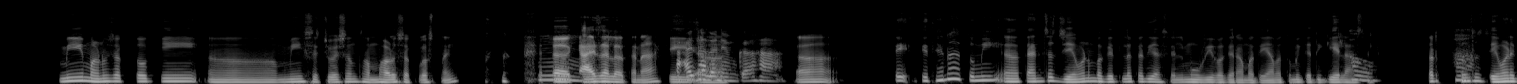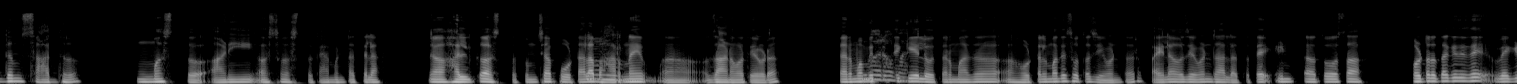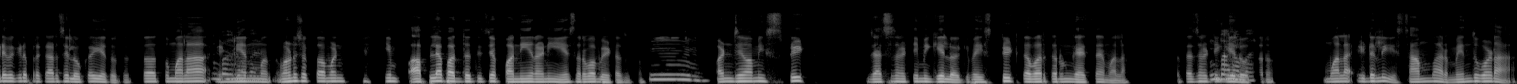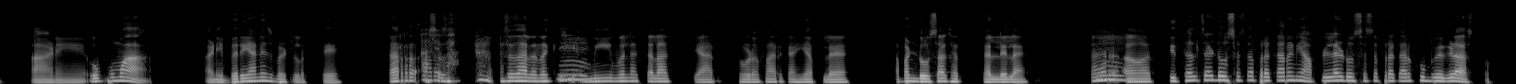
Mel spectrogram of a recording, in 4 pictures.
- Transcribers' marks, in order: other noise; chuckle; in English: "इंडियन"; laughing while speaking: "असं असं झालं ना"; other background noise
- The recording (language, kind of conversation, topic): Marathi, podcast, सांस्कृतिक फरकांशी जुळवून घेणे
